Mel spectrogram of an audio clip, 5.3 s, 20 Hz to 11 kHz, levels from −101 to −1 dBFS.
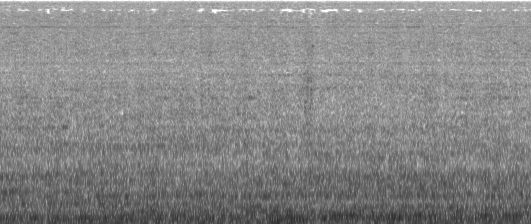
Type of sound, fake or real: real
